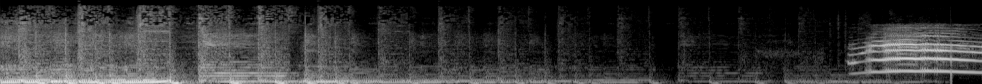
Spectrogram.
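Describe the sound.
A voice imitates a kaiju monster roar, ending in a loud, shrieking screech that wavers up and down in pitch after a dense, rumbling stretch of sound.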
